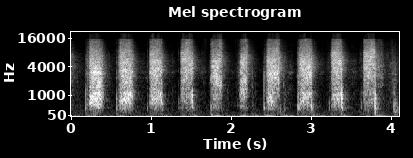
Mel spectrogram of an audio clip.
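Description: Paper edge is sanded in a steady series of about ten rhythmic scratchy strokes, each a close, harsh rasp with short gaps between, and no voices.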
